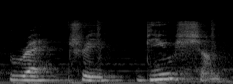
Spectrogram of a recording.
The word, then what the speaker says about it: retribution: Words ending in SION and TION, the shon sound. The stress is usually placed on the syllable before the last, as I said earlier. So you have extension, extension, retribution, retribution.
